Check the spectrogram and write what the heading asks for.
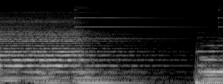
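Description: Orchestral music in waltz style: a held chord that fades away from about halfway through into a brief near-silent pause, before the music comes back with a sudden attack at the very end.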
